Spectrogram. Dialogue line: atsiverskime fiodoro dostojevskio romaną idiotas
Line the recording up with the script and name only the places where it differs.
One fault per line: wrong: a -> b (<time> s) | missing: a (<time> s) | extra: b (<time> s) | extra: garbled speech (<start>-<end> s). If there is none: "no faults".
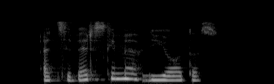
missing: fiodoro dostojevskio romaną (1.3 s)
